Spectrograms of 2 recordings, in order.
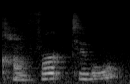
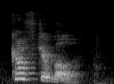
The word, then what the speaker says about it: comfortable: Okay, so one more time, on ne dit pas donc comfortable, qui serait trop dur à prononcer, mais donc justement, comme les anglophones le prononcent, c'est plus facile. Comfortable. Comfortable.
